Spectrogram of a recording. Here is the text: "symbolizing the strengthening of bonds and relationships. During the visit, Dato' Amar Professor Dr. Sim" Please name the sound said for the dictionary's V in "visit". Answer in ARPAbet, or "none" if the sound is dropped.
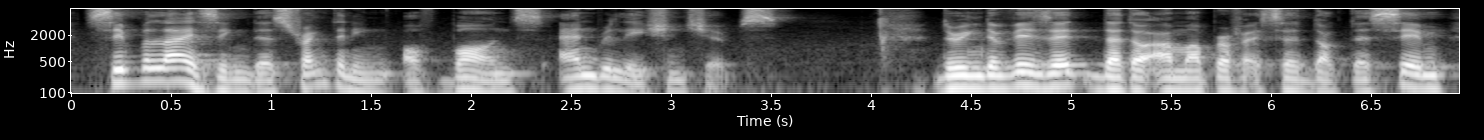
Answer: V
